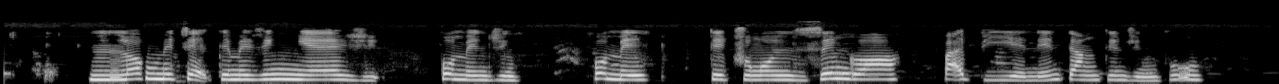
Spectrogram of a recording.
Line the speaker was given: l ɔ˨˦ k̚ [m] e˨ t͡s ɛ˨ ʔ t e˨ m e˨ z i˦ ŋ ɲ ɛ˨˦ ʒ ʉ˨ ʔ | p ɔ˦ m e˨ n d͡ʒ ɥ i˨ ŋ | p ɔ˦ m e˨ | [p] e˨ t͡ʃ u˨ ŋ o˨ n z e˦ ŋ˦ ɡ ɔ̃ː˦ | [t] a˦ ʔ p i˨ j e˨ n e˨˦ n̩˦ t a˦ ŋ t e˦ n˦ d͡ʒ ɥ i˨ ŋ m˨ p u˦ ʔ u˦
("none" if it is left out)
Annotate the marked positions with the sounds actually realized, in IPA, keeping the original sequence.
m, t, p

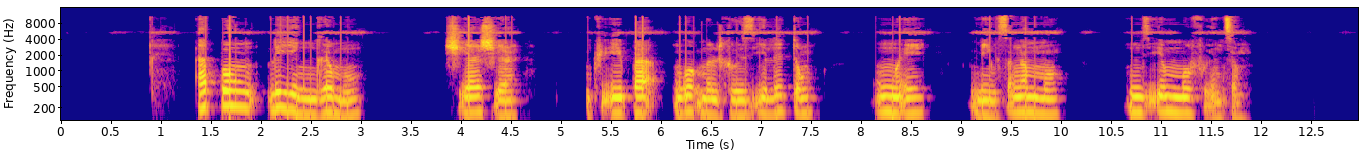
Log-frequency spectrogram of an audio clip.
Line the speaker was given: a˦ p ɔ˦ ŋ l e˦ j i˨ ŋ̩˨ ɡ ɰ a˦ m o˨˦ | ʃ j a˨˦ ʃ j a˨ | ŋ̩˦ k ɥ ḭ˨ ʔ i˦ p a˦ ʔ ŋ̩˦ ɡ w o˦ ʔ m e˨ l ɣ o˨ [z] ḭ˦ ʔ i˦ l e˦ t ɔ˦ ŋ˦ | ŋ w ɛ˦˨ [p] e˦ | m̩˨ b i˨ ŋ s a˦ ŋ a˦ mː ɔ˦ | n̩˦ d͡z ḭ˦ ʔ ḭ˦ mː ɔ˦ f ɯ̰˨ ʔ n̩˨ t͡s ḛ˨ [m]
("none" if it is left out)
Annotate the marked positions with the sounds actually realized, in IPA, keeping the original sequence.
z, ʔ, m

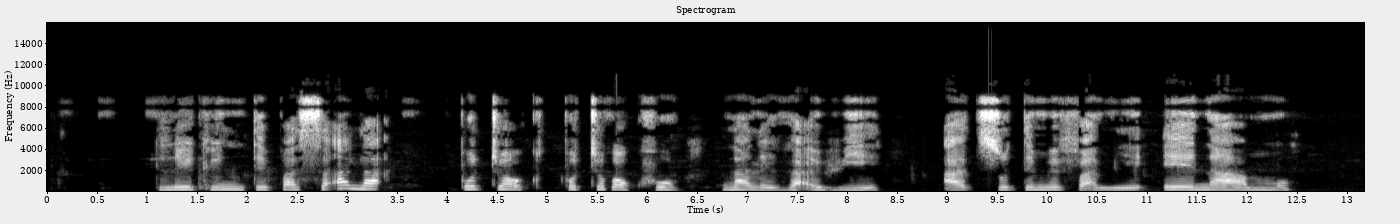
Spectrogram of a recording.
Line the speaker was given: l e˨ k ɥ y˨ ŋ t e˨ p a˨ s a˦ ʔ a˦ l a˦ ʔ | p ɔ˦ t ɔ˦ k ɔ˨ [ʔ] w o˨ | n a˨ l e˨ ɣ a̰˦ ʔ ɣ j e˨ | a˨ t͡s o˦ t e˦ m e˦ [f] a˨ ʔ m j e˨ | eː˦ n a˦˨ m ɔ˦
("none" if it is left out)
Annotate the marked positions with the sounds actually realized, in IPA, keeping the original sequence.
k, f

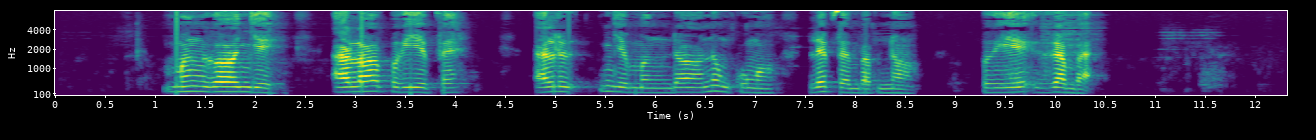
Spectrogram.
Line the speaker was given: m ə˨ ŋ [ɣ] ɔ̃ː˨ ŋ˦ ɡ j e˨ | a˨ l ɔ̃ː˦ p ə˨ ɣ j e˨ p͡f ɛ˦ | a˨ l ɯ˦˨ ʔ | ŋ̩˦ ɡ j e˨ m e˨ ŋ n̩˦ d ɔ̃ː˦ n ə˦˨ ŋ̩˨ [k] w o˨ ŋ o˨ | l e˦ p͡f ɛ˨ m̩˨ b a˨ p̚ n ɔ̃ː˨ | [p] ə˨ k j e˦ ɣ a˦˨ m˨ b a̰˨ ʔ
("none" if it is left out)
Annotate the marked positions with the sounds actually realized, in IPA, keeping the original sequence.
ɣ, k, p

